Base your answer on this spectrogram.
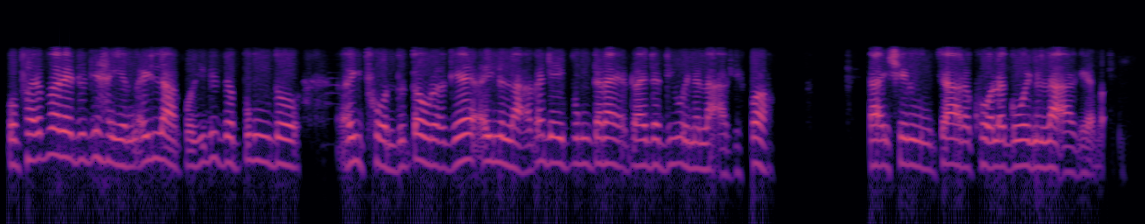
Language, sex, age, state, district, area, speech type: Manipuri, female, 60+, Manipur, Imphal East, rural, conversation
